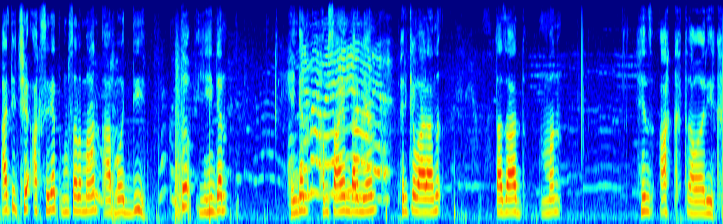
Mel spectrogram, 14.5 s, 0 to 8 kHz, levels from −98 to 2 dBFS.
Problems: constant background noise, background conversations at intervals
